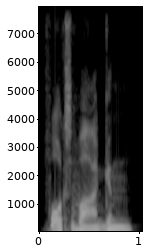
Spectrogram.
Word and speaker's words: Volkswagen: I should also mention the German pronunciation of Volkswagen. It sounds like a clear Ü to me. Volkswagen.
